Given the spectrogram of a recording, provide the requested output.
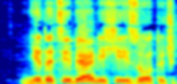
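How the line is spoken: Rough, curt interruption. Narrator (Russian): грубо остановил его Вахрушка

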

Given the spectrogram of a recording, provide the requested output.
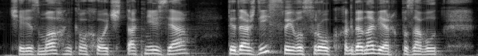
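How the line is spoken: Stern. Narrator (Russian): говорит строго кучер

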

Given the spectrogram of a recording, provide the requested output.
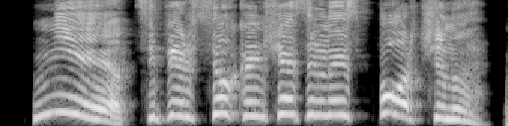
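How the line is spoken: Exclamation. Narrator (Russian): воскликнула Алиса

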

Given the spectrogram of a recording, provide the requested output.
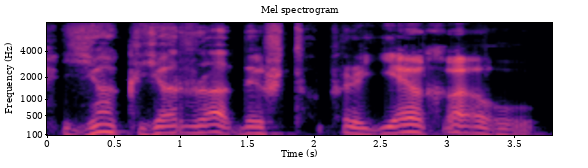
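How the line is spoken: Very serious whisper in ear. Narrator (Belarusian): неяк вельмі ж сур'ёзна, казычучы вуха, шапнуў

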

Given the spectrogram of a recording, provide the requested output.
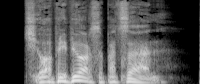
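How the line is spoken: Hoarse, unfriendly. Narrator (Russian): прохрипел он совершенно недружелюбным тоном

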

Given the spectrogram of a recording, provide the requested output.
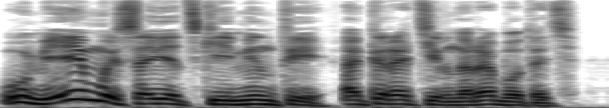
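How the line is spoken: Chuckling. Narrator (Russian): хохотнул Тахирыч

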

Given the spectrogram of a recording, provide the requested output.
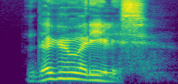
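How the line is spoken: Exhaling. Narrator (Russian): выдохнул он наконец

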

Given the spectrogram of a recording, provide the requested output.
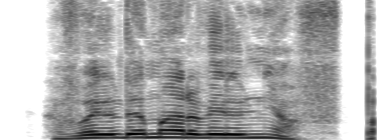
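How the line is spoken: Angry rumble. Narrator (Russian): пророкотал злобно

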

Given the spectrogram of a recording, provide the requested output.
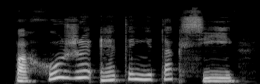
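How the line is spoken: Quiet. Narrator (Russian): тихо произнесла я

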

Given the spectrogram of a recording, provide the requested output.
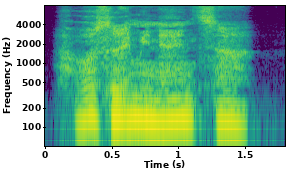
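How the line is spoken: Murmur. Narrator (Italian): mormorò Bonacieux

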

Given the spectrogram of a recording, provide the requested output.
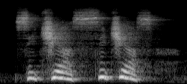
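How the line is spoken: Whisper. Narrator (Russian): шептала Анюта

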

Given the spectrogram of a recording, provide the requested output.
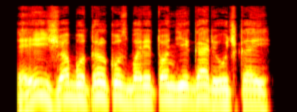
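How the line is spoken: Old man shouting after. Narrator (Russian): крикнул в спину старичок

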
